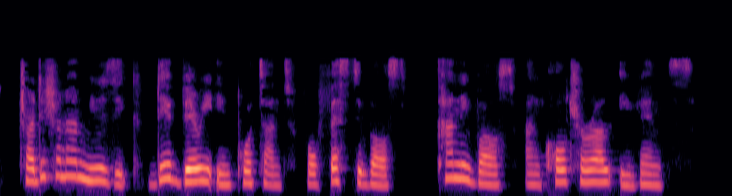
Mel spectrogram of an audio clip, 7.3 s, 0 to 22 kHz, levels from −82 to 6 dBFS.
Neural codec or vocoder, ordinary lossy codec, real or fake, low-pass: codec, 16 kHz, 1 kbps, X-Codec, WavLM features, trained on Multilingual LibriSpeech; MP3, 32 kbps; fake; 7.2 kHz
